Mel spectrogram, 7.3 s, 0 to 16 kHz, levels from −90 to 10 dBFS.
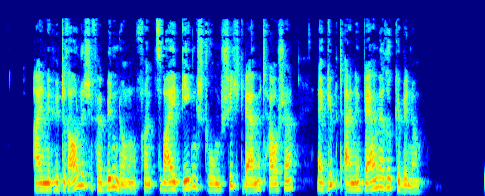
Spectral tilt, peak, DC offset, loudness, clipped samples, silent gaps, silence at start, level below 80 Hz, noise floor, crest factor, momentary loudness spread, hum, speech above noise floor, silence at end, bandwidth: -4 dB/octave; -2 dBFS; under 0.1%; -19 LUFS; under 0.1%; none; 0.5 s; -66 dBFS; under -90 dBFS; 18 dB; 7 LU; none; over 71 dB; 0.95 s; 11.5 kHz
